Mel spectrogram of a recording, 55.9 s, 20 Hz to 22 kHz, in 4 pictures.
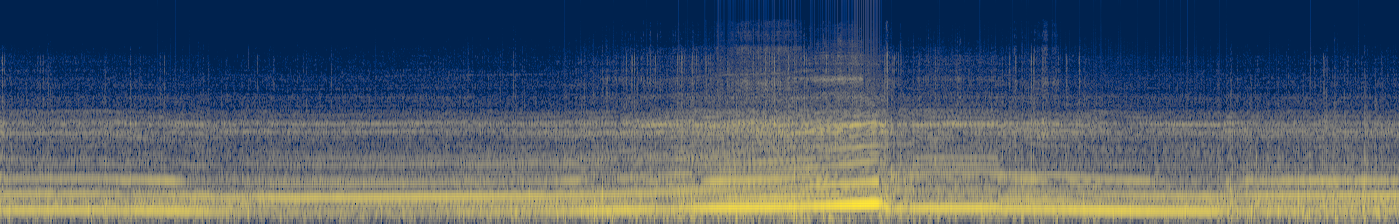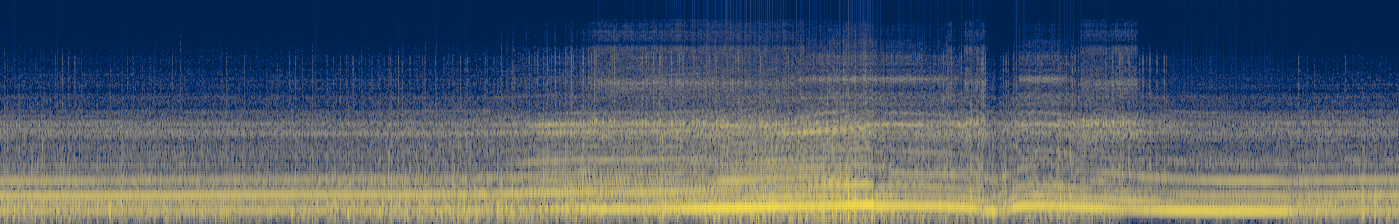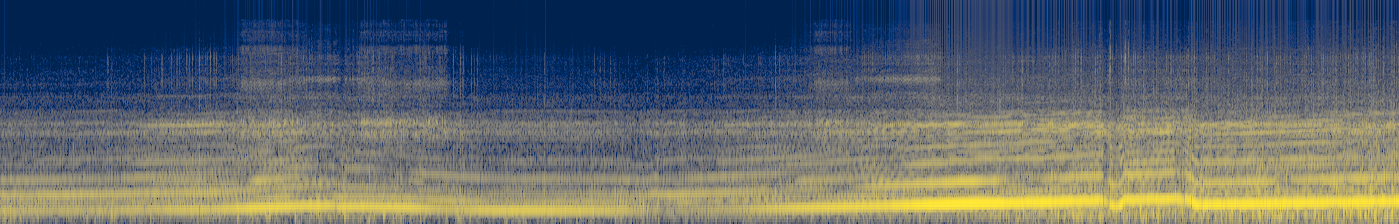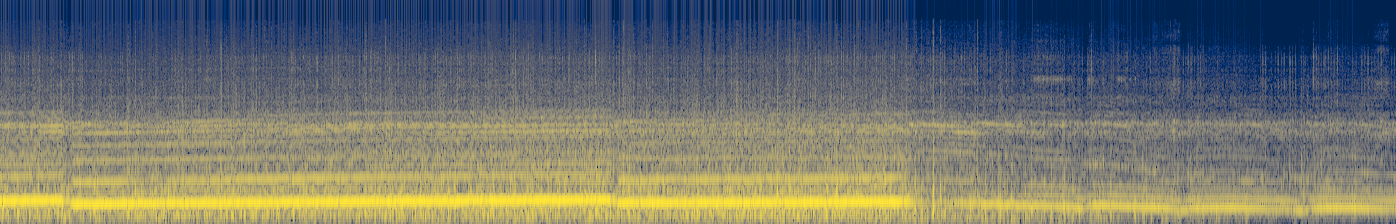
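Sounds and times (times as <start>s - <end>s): race car engine running hard: 34.0s - 55.9s.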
